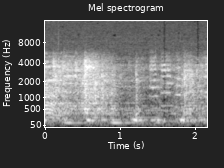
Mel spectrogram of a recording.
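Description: Music playing in the room, with a bass line that moves in short, evenly spaced notes under higher parts.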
